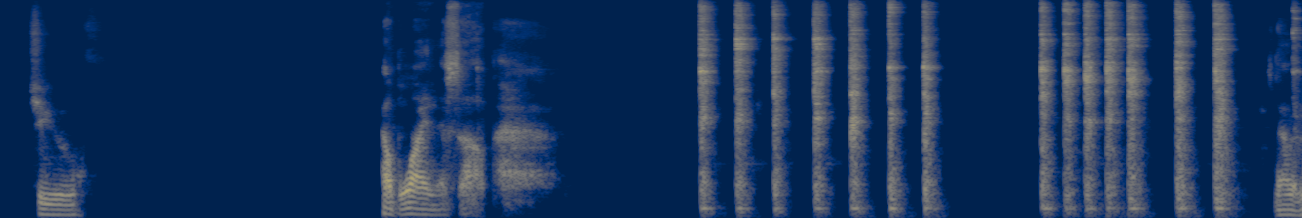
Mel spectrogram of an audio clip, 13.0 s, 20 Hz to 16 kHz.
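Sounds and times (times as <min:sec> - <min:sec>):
small hammer tapping punch: 0:10.4 - 0:13.0.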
